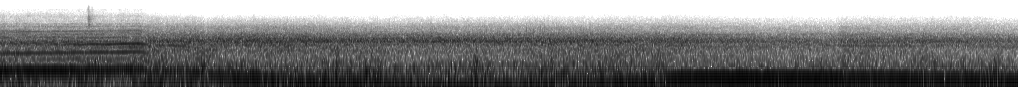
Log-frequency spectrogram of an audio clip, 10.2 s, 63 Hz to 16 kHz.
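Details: 2008–14 Honda Accord Euro CU2 K-series after fitting a Vibrant Ultra Quiet resonator, heat-wrapped PLM downpipe and high-flow cat to cure a buzz; deep, subdued note rising and settling smoothly with no drone or rasp; normal exhaust note.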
